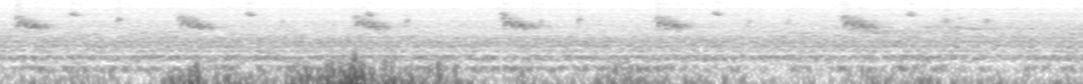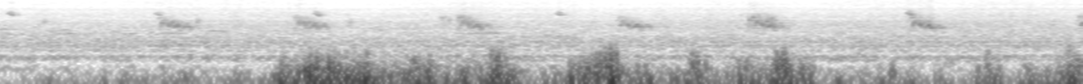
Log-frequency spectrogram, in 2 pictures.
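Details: A honey bee swarm in a cherry tree makes a dense, low, droning buzz that grows louder partway through.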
